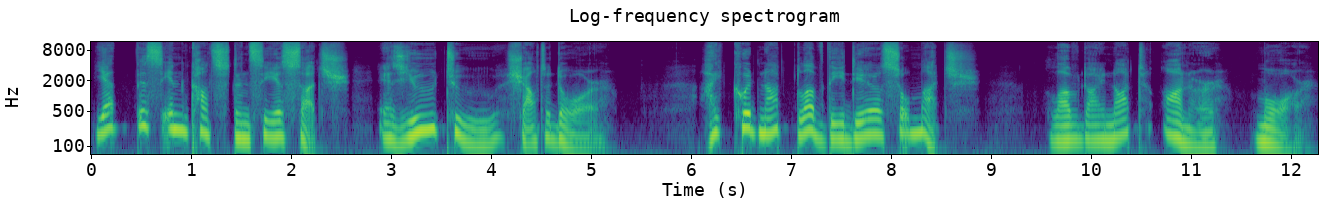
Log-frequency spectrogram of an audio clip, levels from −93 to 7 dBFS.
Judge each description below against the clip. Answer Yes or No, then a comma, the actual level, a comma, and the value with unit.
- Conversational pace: No, slow, 110 wpm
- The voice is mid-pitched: Yes, medium, 145 Hz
